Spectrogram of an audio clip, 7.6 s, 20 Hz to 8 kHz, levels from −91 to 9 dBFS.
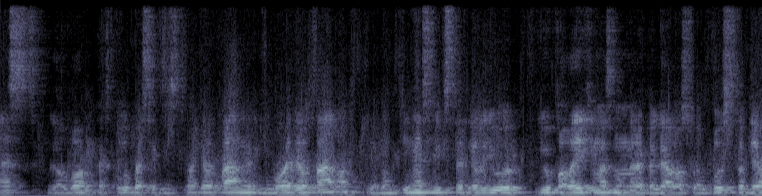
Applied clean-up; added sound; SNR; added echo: neural separator model SepFormer DNS4.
